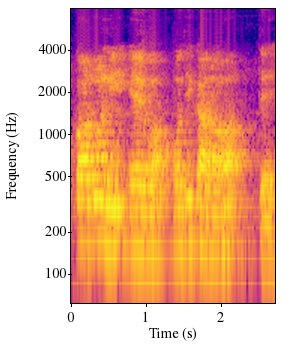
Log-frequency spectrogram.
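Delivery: অধিকারতে drawn out very slowly after কর্মণি এব; correct recitation. Shown as a demonstration. Teacher giving students the corrected Sanskrit pronunciation slowly. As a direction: say কর্মণি এব অধিকারতে, stretching অধিকারতে syllable by syllable. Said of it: "তাহলে উচ্চারণটা কি আসলো?".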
